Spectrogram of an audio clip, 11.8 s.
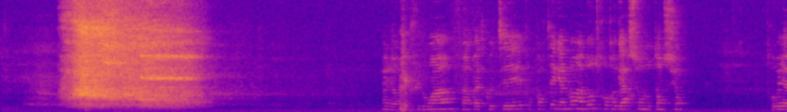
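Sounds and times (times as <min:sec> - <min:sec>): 
person exhaling during a guided relaxation exercise: 0:00.3 - 0:04.0
speech: 0:07.1 - 0:10.4, 0:11.6 - 0:11.8.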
